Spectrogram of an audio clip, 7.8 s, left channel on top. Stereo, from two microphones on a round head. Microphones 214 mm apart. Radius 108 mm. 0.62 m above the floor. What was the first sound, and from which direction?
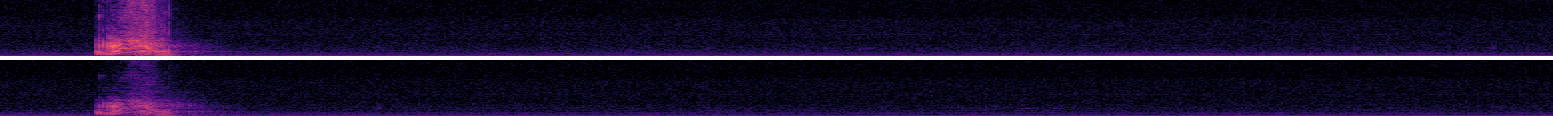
A zipper, 75° left (ahead or behind).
